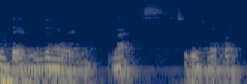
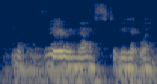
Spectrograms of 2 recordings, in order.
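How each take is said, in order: First: It is said slowly in a lower voice. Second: It is said at a normal pace.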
